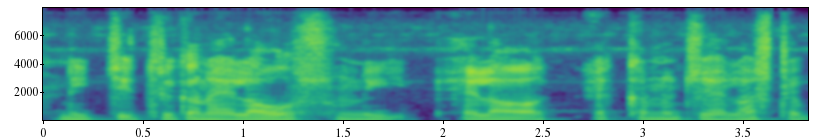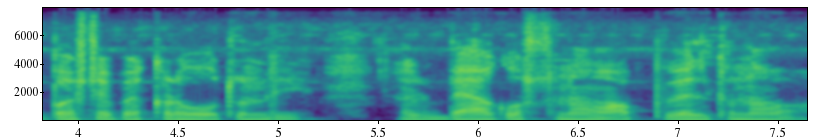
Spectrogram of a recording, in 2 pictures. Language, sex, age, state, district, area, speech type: Telugu, male, 18-30, Telangana, Yadadri Bhuvanagiri, urban, spontaneous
